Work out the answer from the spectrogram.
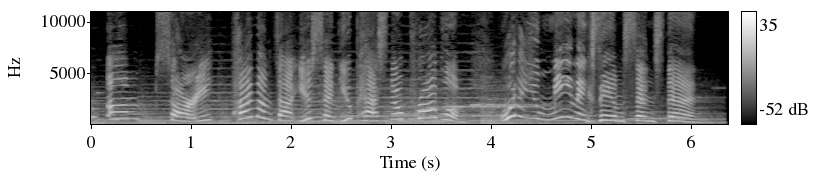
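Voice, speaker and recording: A woman voicing a tiny, perky, cheeky fairy companion in a video game, with a squeaky, childlike voice. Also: sing-song, unhurried, exaggerated voice. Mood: puzzled, teasing. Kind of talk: cartoonish video game voice acting. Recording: loud tinkling game music behind.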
